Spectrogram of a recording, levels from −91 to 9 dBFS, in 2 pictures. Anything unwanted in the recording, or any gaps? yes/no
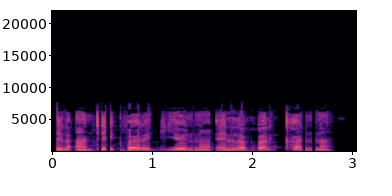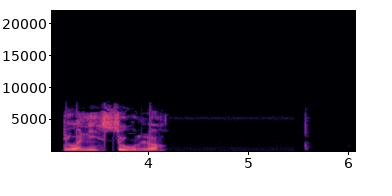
no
